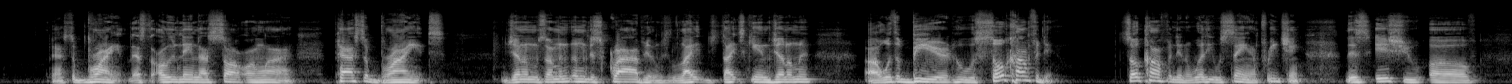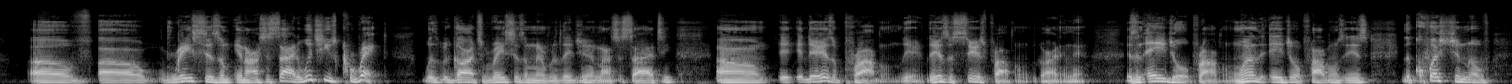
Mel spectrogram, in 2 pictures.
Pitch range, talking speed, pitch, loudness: 95-115 Hz, 175 wpm, 105 Hz, -19 LUFS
